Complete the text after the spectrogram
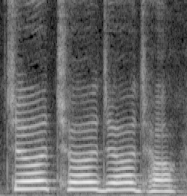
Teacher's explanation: जो च वर्ग होता है वह पूरा स्पर्श संघर्षी होता है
